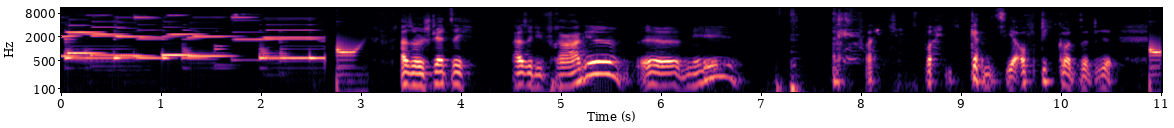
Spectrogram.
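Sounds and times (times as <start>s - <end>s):
telephone ringing with a melodic electronic ringtone: 0.0s - 2.7s
speech: 3.4s - 6.9s, 8.1s - 11.0s.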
